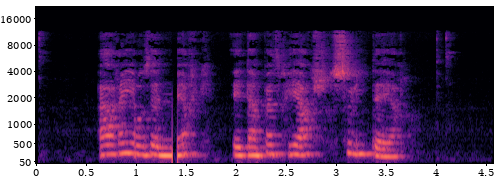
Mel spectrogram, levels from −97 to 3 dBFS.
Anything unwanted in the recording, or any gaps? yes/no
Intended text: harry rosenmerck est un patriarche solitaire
yes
